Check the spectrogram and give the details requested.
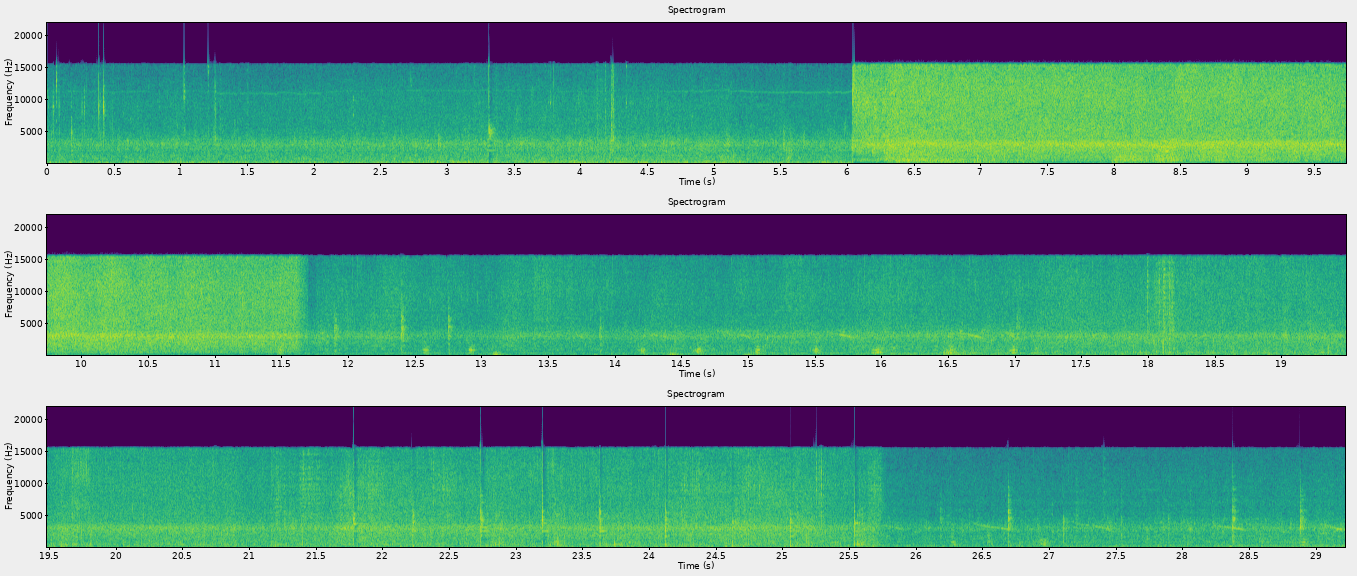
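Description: Oil frying in a wok, with a steady sizzle and many small pops and spits. About six seconds in, a much louder, harsher sizzle starts abruptly and cuts off just as suddenly some six seconds later. The rest is crackling frying, with light clicks of the utensils stirring mussel meat in the pan.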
